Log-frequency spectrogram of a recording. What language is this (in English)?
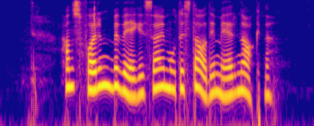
Norwegian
